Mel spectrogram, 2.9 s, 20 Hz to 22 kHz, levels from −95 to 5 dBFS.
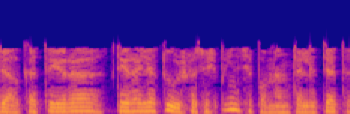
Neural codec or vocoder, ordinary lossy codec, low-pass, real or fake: none; AAC, 16 kbps; 19.8 kHz; real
